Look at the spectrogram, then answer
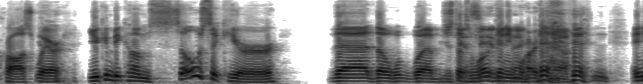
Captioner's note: laugh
